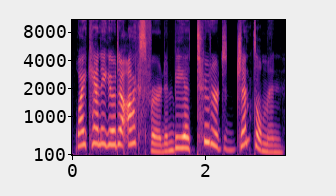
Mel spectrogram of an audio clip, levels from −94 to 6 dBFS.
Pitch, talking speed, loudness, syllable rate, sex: 270 Hz, 225 wpm, -18 LUFS, 5.2 syllables/s, female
